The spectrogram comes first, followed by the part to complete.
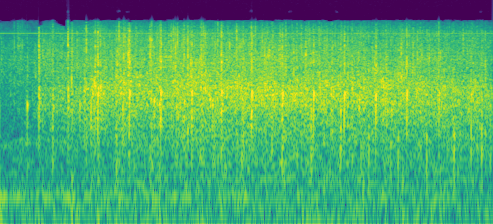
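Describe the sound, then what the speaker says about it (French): A church congregation at a thanksgiving service applauds, a dense, loud, steady wash of many hands clapping together that holds evenly throughout. "Je vous prie pour que nous puissions l'applaudir, Monseigneur."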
